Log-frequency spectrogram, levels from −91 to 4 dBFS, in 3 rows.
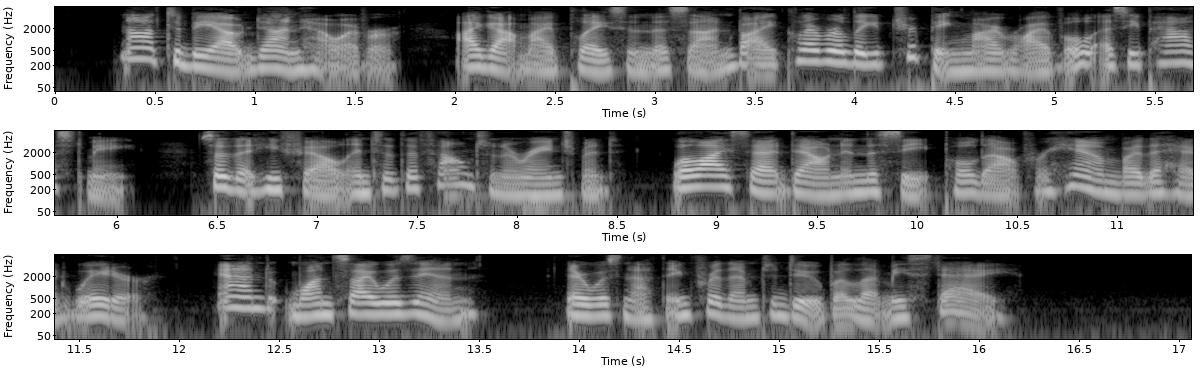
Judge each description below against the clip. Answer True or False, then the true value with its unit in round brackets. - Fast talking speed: True (210 wpm)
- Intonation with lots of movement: True (5.8 semitones)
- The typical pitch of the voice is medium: True (175 Hz)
